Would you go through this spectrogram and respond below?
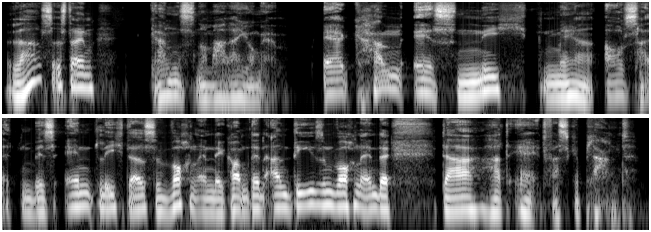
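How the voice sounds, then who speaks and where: A man narrating a bedtime story for children in a gentle, unhurried way with dramatic pauses. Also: deep voice, vocal fry, no room sound, clean studio sound.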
